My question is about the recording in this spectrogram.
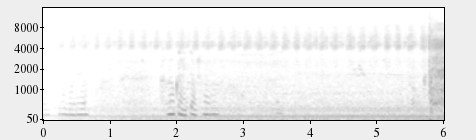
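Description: Insects chirping in a high, fast, steadily pulsing trill over a low steady hum, with faint distant voices briefly near the start and about two seconds in.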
